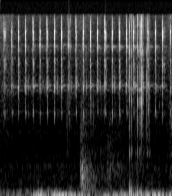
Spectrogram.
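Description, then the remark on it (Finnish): A stopwatch ticks rapidly and steadily, crisp sharp clicks at roughly ten per second, continuous over a low background hum with a couple of brief soft rustles. “Nyt se pitää hirveätä tikitystä.”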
